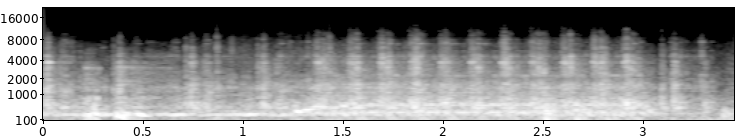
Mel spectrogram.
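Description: A sewing machine runs steadily while stitching fabric for a strip-pieced pillow, its needle giving a fast, even rhythmic whir, loud and close, with no talking.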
